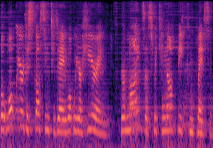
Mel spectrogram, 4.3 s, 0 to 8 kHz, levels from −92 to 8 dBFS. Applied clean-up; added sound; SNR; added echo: neural separator model SepFormer DNS4.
